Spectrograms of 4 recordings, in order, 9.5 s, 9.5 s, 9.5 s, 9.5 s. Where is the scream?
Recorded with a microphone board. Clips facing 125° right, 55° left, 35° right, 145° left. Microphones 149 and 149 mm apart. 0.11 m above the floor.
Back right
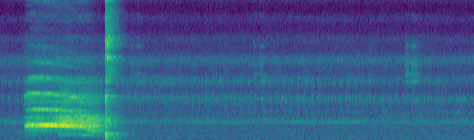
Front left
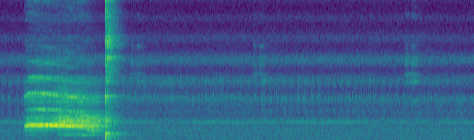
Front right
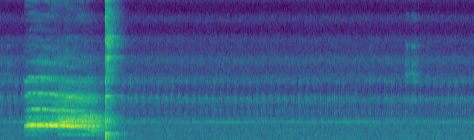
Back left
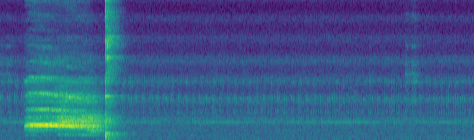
50° left, 1.2 m; by 2.0 s 150° left, 1.3 m.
